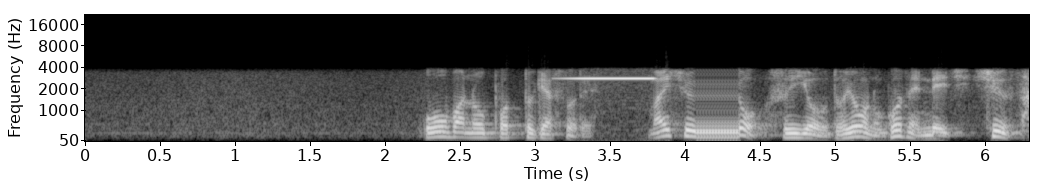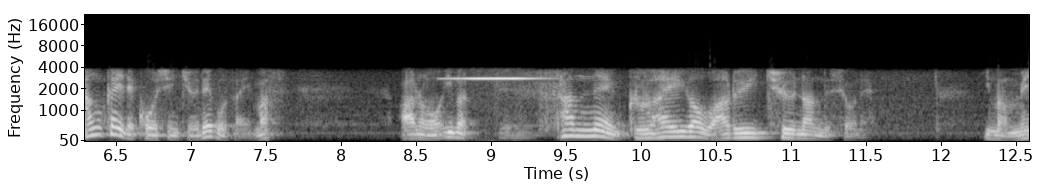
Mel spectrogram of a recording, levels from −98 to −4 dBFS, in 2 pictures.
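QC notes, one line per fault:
Throughout, gain pumping: the level keeps breathing by around 10 dB. The room noise sits well under the speech. Loud and quiet stretches end up squashed close together. The likely cause is input gain set far too hot for the mic, with a fast limiter or compressor clamping down on each loud syllable and letting go in the pauses.
3.11 to 3.83 s and 8.64 to 9.46 s, loudspeaker feedback squeal: both times a single tone at 2.8 kHz creeps in and builds to full strength in roughly a third of a second. It ends up about 15 dB over the speech the first time and about 10 dB over it the second. The mic is hearing the loudspeaker it feeds, and at that frequency the loop gain goes past one, so the tone keeps feeding itself until the loop breaks.
4.08 to 4.36 s, packet loss with last packet repeated: 280 ms of audio goes missing, and the receiver fills the gap by replaying the last good chunk over and over. 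Together they make a robotic stutter with a 50 Hz buzz, which fits a run of 20 ms packets being lost.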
